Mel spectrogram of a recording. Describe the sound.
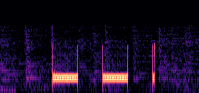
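Telephone ringing tone on a phone call: two steady, evenly spaced electronic tone bursts, each about a quarter second, then a brief third blip, loud over a faint background.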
